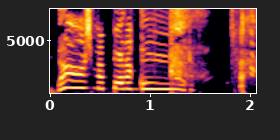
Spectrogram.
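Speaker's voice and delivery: high, slow stage-Irish cry; hammed-up Irish, stretched out; Irish accent yell. Shown as a demonstration. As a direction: call it out like a leprechaun. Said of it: "you must yell".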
